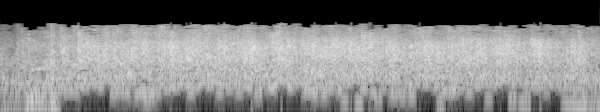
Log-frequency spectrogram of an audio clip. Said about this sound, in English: We always applaud all over the world, but we still allow AA to publish that piece of crap.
